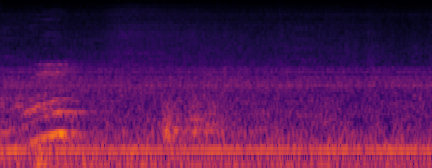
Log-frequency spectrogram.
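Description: A steady low hum, with a brief voice about half a second in and a fainter one around two seconds.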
